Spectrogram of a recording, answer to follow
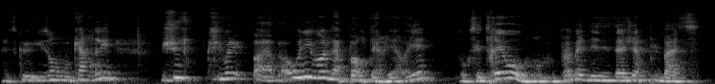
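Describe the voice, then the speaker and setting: A woman's voice: medium pitch, very animated, fairly quick, mellow. Chatty woman in her fifties, roomy echo. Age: 50s. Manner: chatty, self-mocking and playful. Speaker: beauty vlogger. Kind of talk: casual skincare routine chat to camera. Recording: roomy echo, far from the mic.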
